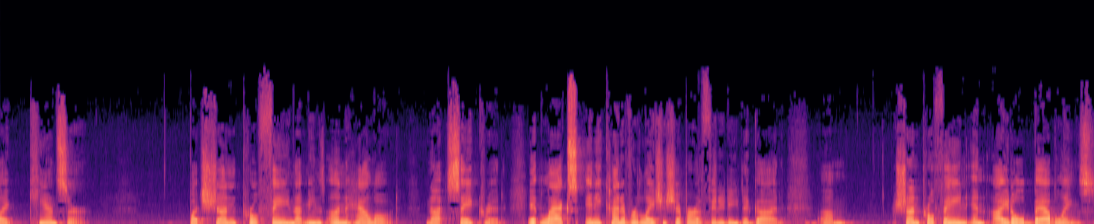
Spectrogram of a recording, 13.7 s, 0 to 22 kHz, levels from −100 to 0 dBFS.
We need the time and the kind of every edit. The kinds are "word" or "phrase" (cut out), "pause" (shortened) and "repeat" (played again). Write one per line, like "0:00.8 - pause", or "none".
none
